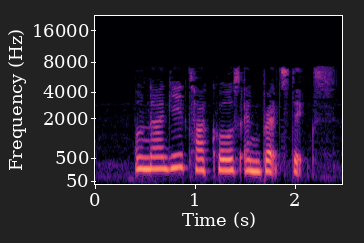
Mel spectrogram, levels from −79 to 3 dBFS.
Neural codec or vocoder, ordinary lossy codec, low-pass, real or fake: codec, 16 kHz, 8 kbps, FreqCodec, larger model; MP3, 32 kbps; 7.2 kHz; fake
